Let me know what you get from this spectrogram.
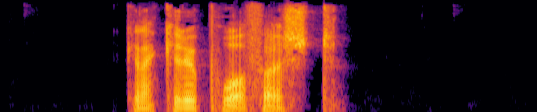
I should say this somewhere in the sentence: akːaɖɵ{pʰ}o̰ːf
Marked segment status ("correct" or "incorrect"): correct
